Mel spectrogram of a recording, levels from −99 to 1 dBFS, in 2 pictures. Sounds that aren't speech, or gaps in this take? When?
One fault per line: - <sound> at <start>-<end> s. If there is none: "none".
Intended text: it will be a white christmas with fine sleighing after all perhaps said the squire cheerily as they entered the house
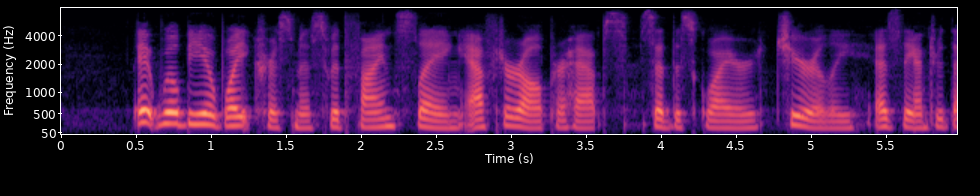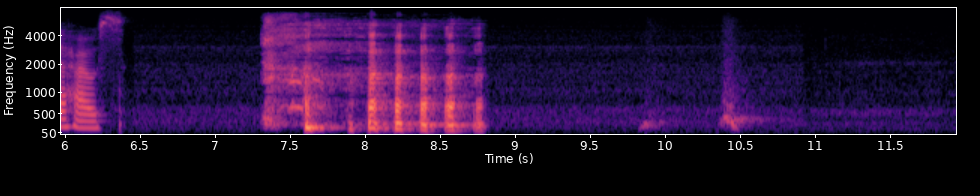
- laugh at 7.3-8.8 s
- whoosh at 9.8-10.9 s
